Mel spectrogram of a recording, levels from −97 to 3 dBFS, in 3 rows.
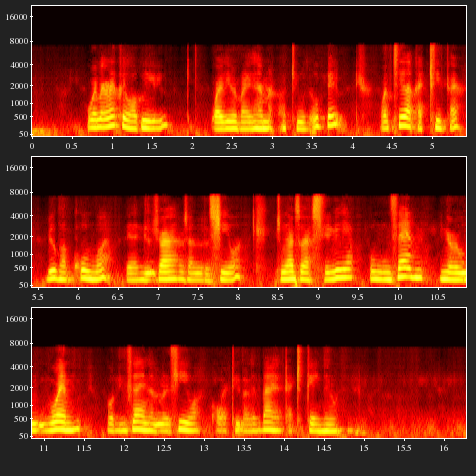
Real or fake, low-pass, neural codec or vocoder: fake; 7.2 kHz; codec, 16 kHz, 0.5 kbps, FreqCodec, larger model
